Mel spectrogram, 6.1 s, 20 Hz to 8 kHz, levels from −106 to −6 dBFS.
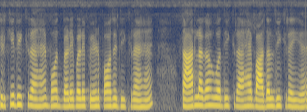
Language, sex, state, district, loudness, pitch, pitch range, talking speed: Hindi, female, Chhattisgarh, Bilaspur, -18 LUFS, 195 Hz, 185-205 Hz, 195 wpm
